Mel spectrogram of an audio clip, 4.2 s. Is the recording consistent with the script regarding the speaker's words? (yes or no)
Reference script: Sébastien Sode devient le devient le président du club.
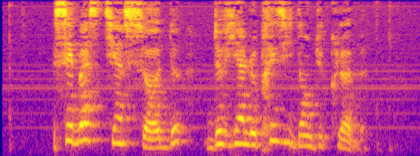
no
